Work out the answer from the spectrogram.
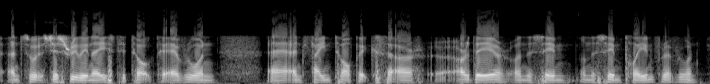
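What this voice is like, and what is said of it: Scottish accent. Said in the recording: “you're from Scotland. We can tell that from your lovely accent”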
